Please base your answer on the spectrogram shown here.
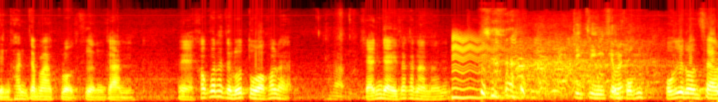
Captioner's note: laughter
